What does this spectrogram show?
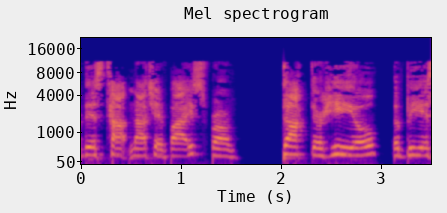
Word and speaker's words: Hill: I said Dr. Hill, and the B is silent.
